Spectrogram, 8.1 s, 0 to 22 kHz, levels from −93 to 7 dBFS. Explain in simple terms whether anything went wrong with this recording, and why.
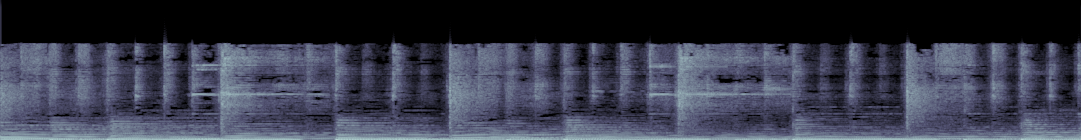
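Nothing went wrong here; no faults can be heard.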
